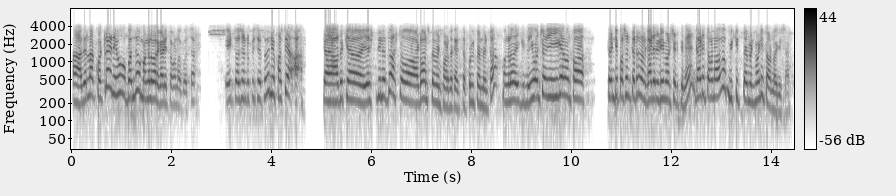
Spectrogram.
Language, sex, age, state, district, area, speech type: Kannada, male, 45-60, Karnataka, Kolar, rural, conversation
